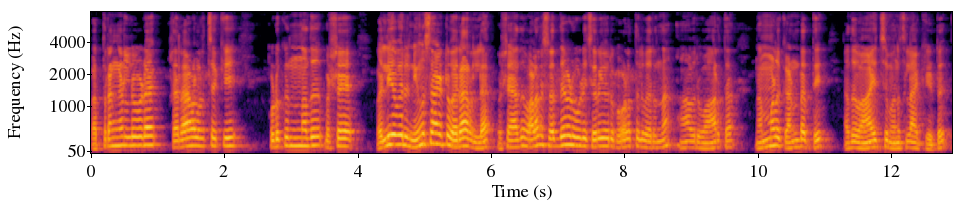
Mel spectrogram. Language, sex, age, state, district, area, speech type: Malayalam, male, 60+, Kerala, Thiruvananthapuram, urban, spontaneous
